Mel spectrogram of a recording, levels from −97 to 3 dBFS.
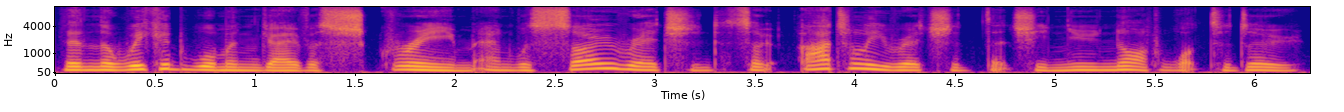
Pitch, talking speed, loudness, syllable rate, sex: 165 Hz, 200 wpm, -19 LUFS, 4.5 syllables/s, male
